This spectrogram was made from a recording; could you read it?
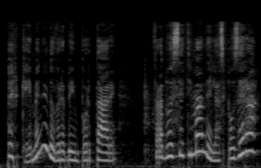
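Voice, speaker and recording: A woman voicing a gentle, loving widowed mother in a storybook reading, speaking softly and tenderly. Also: high voice, big pitch swings, moderate pace, breathy edge, pitched above the performer's own voice, full character voice. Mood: amused. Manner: soft and tender, amused then hushed.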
